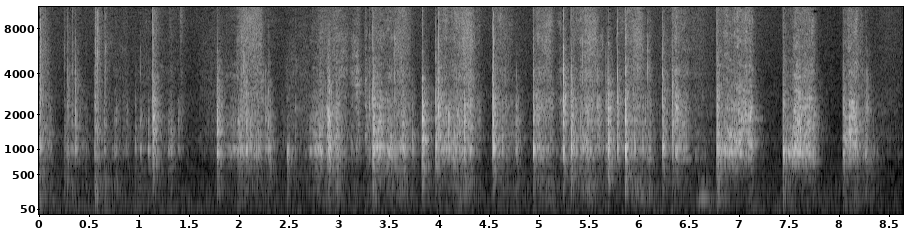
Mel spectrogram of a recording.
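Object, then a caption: Broken dark chocolate pieces on a countertop. Very long nails scratch and tap a pile of small, solid dark chocolate pieces broken from a bar, then rake around the edge of the pile on a countertop. The result is a series of dry, scratchy rasps and short clicky taps with a bright edge, centered around 1 kHz with no low end.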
